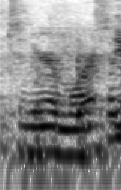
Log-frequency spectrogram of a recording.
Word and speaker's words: Temuera Morrison: that how you pronounce it, Temuera Morrison? Yeah, yeah, you're right.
